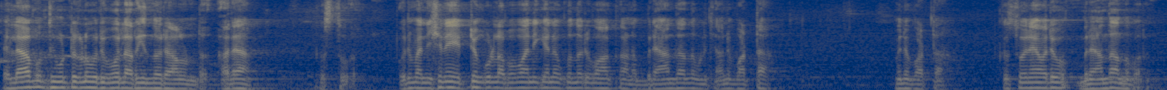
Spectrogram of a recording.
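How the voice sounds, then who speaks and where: A man from preaches, his voice gravelly and held in a flat, narrow pitch. He asks questions and answers them himself, bringing his voice down on each answer. The sound carries a long hall reverb over faint background noise. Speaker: pastor. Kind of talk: sermon.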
